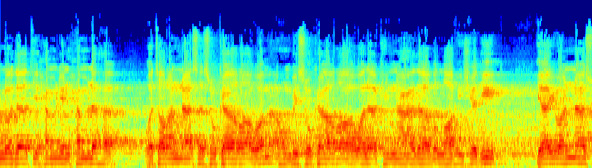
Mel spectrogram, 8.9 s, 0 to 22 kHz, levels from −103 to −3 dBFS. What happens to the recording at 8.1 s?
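Nothing goes wrong at 8.1 s; the audio carries on intact through that moment with no dropout, click or distortion.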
